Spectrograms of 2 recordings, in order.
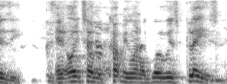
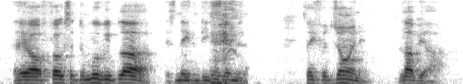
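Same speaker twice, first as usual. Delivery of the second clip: lowered voice reset into a deep register; 4 semitones lower than usual. Recording a greeting to the folks at the movie blog, in a lowered voice. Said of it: "I gotta put it look put it lower".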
